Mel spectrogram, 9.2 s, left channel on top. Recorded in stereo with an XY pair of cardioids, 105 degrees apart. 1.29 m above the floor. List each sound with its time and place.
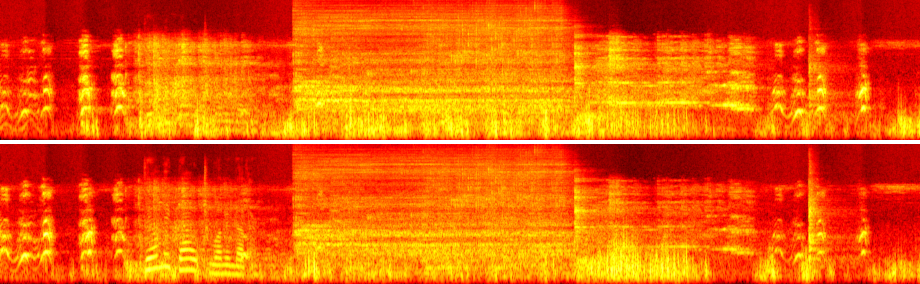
1.4 s a woman speaking: 65° right, 1.0 m
2.9 s a running tap: 25° left, 6 m
5.7 s a piano: 5° left, 9.5 m
8.1 s a cough: 60° right, 3 m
